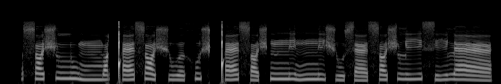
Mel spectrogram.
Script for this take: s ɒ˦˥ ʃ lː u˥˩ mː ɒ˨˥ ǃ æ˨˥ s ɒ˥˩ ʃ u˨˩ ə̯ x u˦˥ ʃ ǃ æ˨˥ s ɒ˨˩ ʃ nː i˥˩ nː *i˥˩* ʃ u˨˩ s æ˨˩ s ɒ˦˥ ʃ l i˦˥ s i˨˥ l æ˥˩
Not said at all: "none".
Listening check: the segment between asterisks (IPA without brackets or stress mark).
i˥˩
